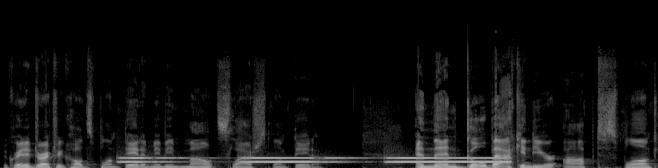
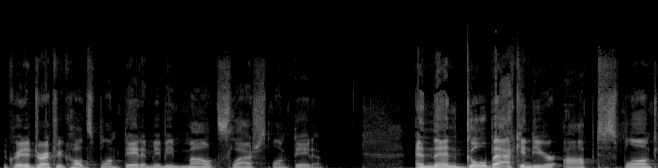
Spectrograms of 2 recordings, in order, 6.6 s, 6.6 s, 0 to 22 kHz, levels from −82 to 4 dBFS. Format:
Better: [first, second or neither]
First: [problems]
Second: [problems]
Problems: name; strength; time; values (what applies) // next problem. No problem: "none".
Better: second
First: phone ringing; loud; from 1 to 5 s; peak 5 dB above the speech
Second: none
